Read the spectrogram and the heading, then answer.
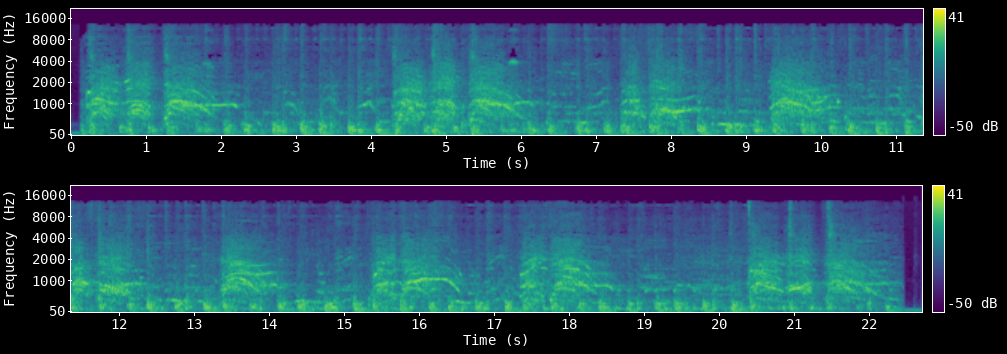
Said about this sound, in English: We're right here in New York City, right over the Brooklyn Bridge, the Barclay Center. Chaos. Chanting, burn it down, burn it down. Listen to this.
